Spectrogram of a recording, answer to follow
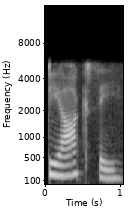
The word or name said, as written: deoxy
